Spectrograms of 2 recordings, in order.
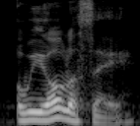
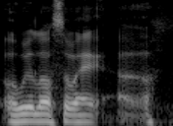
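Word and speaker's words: Oiolossë: I always struggle with this. I always want to hesitate before I say Oiolose. Oiolose is how we pronounce this, I guess.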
